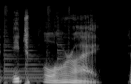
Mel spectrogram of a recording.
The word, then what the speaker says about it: H. pylori: And H. pylori. Did I pronounce that correctly? Yeah, you pronounced that pretty I, good.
